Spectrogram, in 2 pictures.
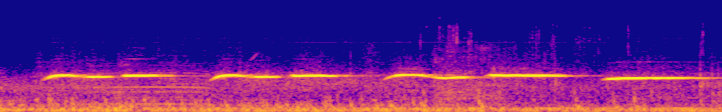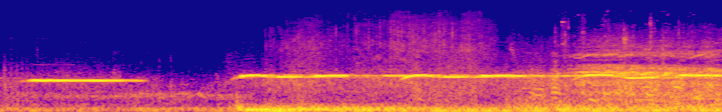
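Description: A person whistling a slow tune in held notes, each phrase opening with an upward slide. After a short break about seven seconds in, the whistling resumes over a low rumble and hiss.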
